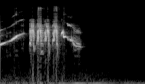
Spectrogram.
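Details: Short song fragment of a Grey-crowned goldfinch (Carduelis caniceps), used for training: an upward-gliding whistled note, then a harsh buzzy cluster and a falling twitter.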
